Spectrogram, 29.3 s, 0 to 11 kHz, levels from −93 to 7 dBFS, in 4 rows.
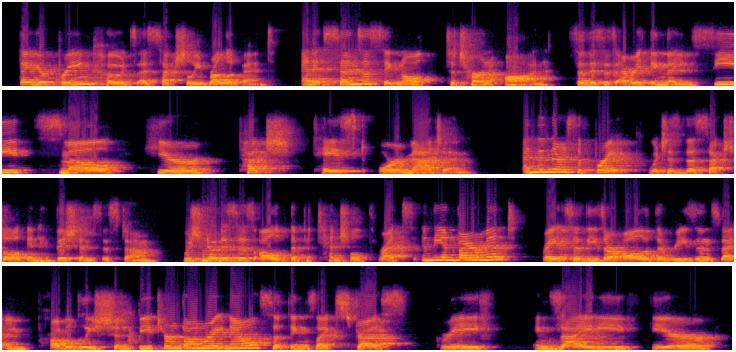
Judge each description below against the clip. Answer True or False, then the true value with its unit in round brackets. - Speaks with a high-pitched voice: True (230 Hz)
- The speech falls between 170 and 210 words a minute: False (150 wpm)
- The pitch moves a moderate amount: True (4.3 semitones)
